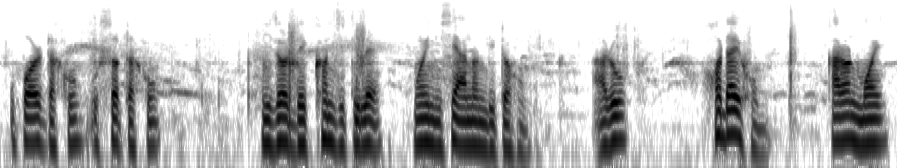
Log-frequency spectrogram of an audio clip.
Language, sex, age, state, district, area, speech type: Assamese, male, 18-30, Assam, Udalguri, rural, spontaneous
